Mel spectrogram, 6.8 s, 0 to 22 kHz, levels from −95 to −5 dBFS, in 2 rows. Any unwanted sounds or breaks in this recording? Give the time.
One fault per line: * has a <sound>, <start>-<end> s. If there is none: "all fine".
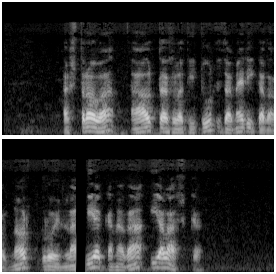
* has a dropout, 4.3-4.5 s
